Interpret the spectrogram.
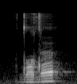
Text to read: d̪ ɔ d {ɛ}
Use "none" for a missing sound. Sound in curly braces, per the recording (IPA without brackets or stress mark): ɛ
